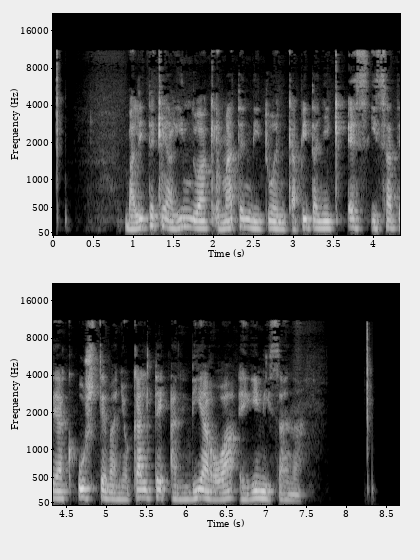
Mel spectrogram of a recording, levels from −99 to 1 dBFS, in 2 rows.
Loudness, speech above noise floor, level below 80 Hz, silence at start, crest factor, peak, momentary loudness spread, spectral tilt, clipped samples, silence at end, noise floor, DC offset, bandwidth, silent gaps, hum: -25 LUFS; 62 dB; -64 dBFS; 0.05 s; 24 dB; -2 dBFS; 10 LU; -5 dB/octave; under 0.1%; 0.4 s; -86 dBFS; under 0.1%; 11.5 kHz; 7.89-8.06 s, 8.14-8.21 s; none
